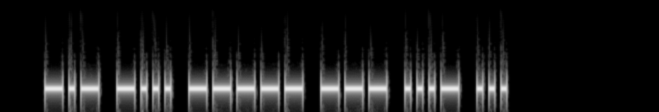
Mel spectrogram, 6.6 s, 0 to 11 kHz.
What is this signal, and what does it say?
Morse code, heard as a keyed tone, about 20 wpm, 700 Hz. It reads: KB0OVS
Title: Speed Racing - USA 2x3 Call Signs 17wpm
